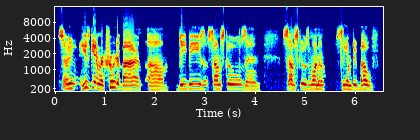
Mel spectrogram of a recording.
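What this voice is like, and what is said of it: Hoarse, fading voice. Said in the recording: “my voice is going out, because I was yelling at him a lot last night”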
